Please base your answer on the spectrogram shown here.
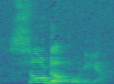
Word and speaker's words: pseudopodia: o d i a even it it begins with p you have to pronounce it as pseudopodia okay see the next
